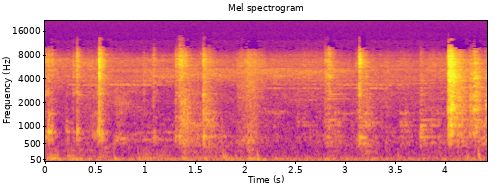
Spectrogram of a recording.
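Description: A brass tiffin carrier being handled: a string of sharp, irregularly spaced clicks and light knocks from its stacked containers and clamp handle.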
